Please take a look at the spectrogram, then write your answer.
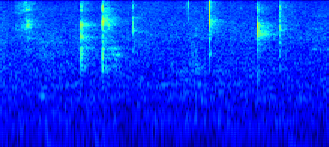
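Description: Stiff synthetic false eyelash fibers flicked by fingers give a few light, crisp clicks at an uneven rhythm, close up but quiet over faint background hiss.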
